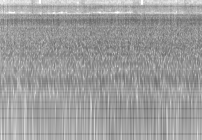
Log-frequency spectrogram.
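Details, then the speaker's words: EF Honda Civic B-series engine idling after a drive, with a timing belt that kept loosening, checked after the fix: owner suspects a too-long bolt. Steady smooth idle, no popping, ticking or belt slap; fans not kicking on, engine not hot. "I don't see any problems at all other than the fans not kicking on for some reason."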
